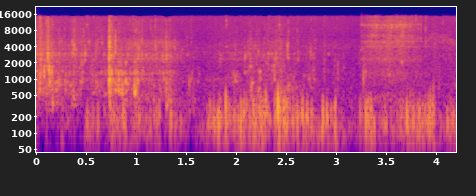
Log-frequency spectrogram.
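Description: Handling noise close to the microphone: a run of irregular light clicks and knocks, with a brief patch of hiss near the end.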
